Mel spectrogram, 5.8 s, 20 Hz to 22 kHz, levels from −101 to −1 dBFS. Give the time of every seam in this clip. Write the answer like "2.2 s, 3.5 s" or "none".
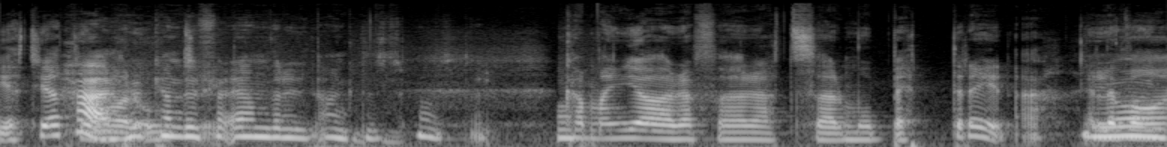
2.8 s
